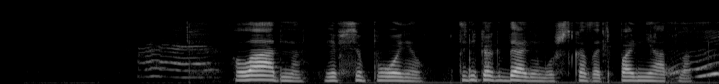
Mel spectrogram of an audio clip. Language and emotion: Russian, angry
